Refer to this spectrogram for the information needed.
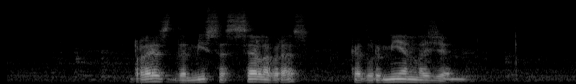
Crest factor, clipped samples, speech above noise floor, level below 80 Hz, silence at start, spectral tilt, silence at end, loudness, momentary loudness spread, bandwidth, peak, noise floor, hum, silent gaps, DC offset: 20 dB; under 0.1%; 29 dB; -84 dBFS; 0.75 s; -5.5 dB/octave; 1 s; -34 LUFS; 15 LU; 16 kHz; -16 dBFS; -62 dBFS; none; none; under 0.1%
